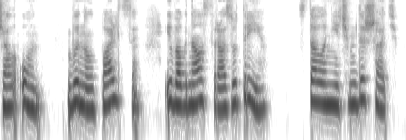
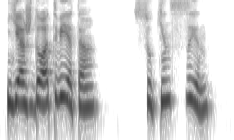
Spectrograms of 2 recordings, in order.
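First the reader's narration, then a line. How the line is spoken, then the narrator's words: Angry, through teeth. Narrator (Russian): Процедила я и, злочившись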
